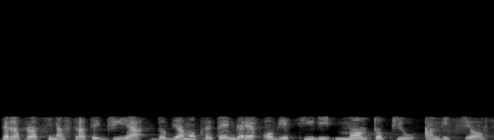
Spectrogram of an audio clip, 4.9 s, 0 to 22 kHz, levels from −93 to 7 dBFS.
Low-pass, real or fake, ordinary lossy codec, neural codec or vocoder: 3.6 kHz; fake; none; codec, 44.1 kHz, 2.6 kbps, SNAC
